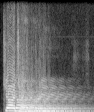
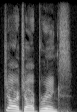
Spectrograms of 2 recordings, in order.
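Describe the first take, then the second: First: Very loud, long drawn-out shout with echo; echoing announcer shout. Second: Loud, drawn-out name call without effect; mock announcer call. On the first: Pretend. Host redoes the failed bit with effect on, booming echoed shout. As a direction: bellow the name and let it ring out. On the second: Host tries the bit before the effect works, loud drawn-out call. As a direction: belt the name slowly, dry.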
